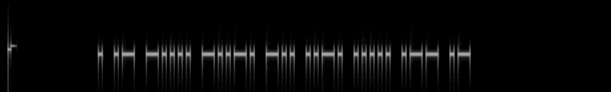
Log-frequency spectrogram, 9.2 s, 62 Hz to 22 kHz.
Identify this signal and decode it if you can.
Morse code, heard as a keyed tone, about 20 wpm, 700 Hz. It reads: EA6/DF5WA
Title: Difficult Call Signs 20wpm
